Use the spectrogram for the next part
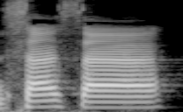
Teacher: Sekarang itu kalau teman-teman melafalkan sin itu pangkal lidahnya dia gak naik. Pangkal lidah ininya gak naik. Makanya dia bunyi vokalnya A kalau sin. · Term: huruf sin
